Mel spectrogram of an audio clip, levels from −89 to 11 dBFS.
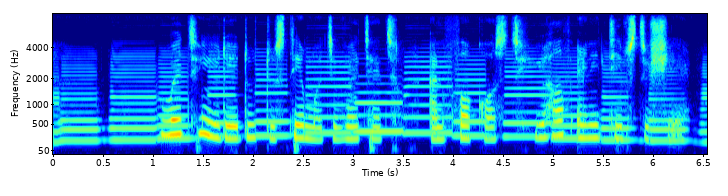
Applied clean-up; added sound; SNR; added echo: none; Wind instrument, woodwind instrument; 9 dB; none.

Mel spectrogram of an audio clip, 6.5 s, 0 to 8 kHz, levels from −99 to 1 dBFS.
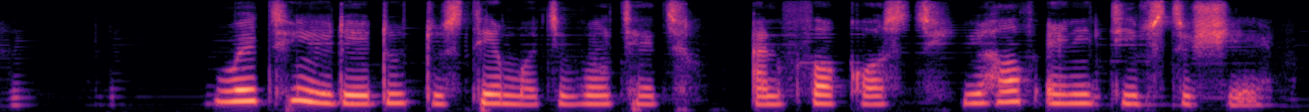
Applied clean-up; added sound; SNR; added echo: neural mask model DeepFilterNet 3.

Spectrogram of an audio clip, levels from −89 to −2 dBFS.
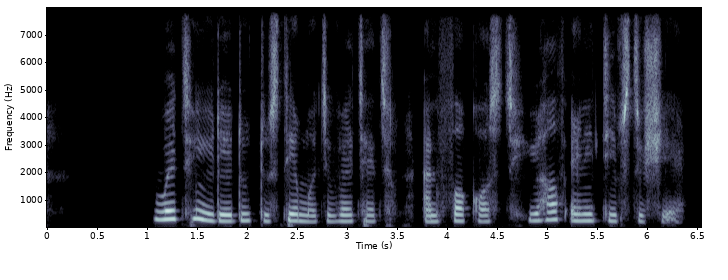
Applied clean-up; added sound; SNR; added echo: neural mask model Resemble Enhance denoiser.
